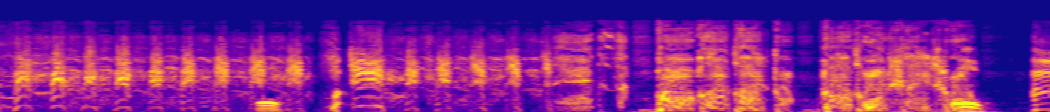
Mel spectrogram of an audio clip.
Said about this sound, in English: Sorry, I've been coughing up blood, spitting up blood, bleeding.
